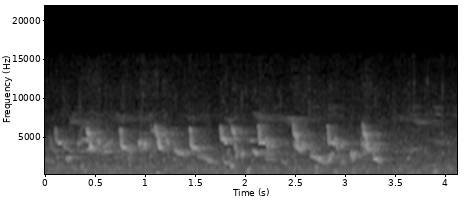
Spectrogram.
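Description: Birds chirping: a quick run of short chirps, each falling in pitch, over a steady low hum.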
